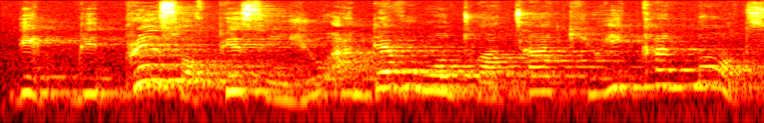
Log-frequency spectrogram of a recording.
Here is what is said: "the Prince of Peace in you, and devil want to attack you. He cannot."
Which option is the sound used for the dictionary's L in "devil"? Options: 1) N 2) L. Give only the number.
1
